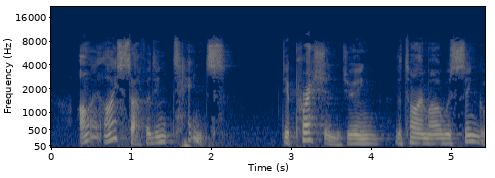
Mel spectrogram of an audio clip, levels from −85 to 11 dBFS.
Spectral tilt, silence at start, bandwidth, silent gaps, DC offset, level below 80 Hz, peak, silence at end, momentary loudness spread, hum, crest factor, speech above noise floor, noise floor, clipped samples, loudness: -4 dB/octave; 0.35 s; 10.5 kHz; none; under 0.1%; -52 dBFS; -12 dBFS; 0 s; 8 LU; none; 20 dB; 35 dB; -66 dBFS; under 0.1%; -31 LUFS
